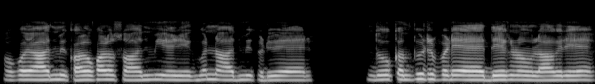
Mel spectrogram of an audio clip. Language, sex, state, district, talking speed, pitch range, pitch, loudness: Rajasthani, male, Rajasthan, Churu, 230 wpm, 200-215 Hz, 210 Hz, -17 LUFS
